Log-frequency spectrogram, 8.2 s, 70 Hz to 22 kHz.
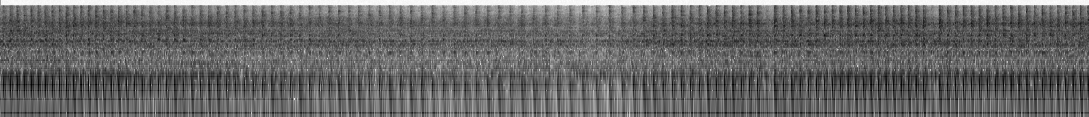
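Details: Honda CT90 (Trail 90) with a stock engine, after a full restoration and new wiring harness, started on barely any fuel after it seemed flooded: small single at an even, steady idle, crisp regular firing, no knocks or misses; runs healthy.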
